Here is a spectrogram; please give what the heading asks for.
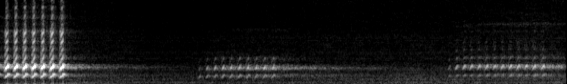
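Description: A gray tree frog gives short, musical pulsed trills with brief pauses between them.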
